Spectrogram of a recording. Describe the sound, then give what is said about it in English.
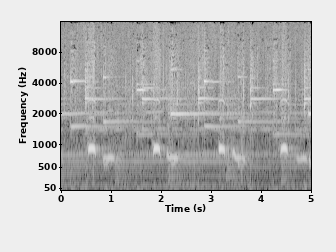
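Many clocks of different sizes sound together: a clock bell rings with a bright, ringing tone in a steady repeating pattern, about once every second or so, over a busy layer of ticking clockwork. No one speaks. “And bell.”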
